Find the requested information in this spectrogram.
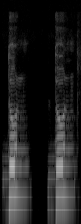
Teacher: জিহ্বার আগা এই দুই দাঁতের গোড়ায় ডাইরেক্ট লাগবে লেগে উচ্চারণ করতে হবে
